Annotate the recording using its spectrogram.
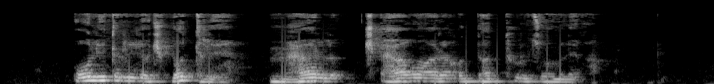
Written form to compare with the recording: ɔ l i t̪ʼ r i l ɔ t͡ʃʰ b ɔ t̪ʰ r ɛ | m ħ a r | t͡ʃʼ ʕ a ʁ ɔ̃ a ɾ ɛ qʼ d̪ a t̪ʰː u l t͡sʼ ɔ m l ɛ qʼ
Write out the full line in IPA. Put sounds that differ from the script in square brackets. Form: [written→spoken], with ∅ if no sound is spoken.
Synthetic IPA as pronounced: ɔ l i t̪ʼ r i l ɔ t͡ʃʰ b ɔ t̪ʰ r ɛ | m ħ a [r→l] | t͡ʃʼ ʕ a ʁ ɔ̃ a ɾ [ɛ→a] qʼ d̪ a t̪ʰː u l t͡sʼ ɔ m l ɛ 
